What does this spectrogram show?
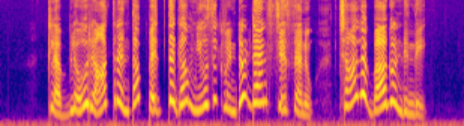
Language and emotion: Telugu, happy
